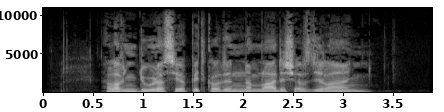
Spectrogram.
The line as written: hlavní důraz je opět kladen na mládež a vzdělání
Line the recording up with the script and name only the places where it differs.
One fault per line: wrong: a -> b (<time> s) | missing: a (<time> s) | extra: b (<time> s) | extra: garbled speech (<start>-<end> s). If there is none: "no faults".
no faults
